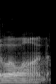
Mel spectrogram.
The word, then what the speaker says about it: Lalande: Lalande.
